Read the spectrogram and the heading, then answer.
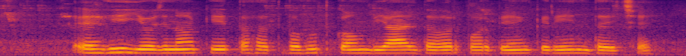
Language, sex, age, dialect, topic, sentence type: Maithili, female, 51-55, Eastern / Thethi, banking, statement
